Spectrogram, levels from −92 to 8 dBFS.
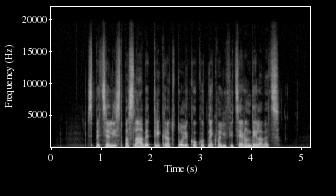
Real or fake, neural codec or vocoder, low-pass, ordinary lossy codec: fake; vocoder, 44.1 kHz, 128 mel bands, Pupu-Vocoder; 19.8 kHz; none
